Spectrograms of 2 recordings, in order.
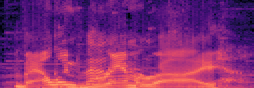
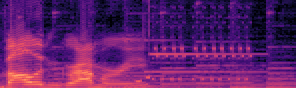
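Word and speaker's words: Valant Gramarye: you know him no knows how to pronounce his name valent grar valent grar oh my God he became a country singer what I've been calling him valid grammar you mean Uncle valent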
